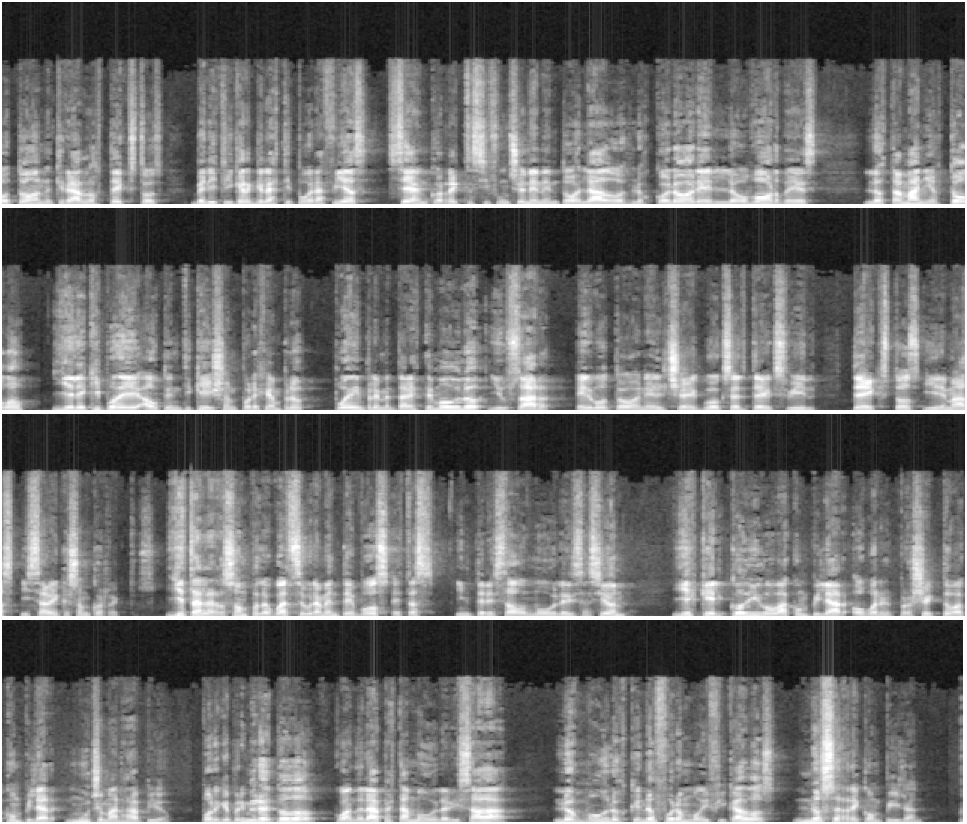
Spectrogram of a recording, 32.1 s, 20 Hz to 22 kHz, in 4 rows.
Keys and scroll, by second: 17.4 super+m.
